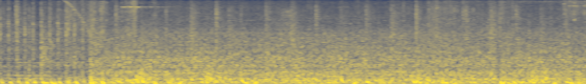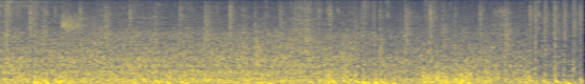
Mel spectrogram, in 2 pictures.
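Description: A flamethrower roars in loud bursts.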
